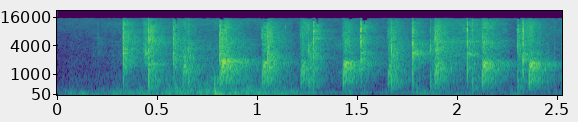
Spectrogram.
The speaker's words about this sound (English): I clap for myself to add more.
